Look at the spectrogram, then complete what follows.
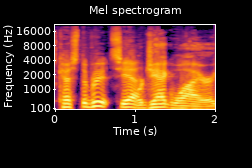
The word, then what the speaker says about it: Jaguar: Or Jaguar. You ever notice how some people say Jaguar? Some people say Jaguar. Yeah. Like why? Jaguar. Yeah, that's another one. That's too many syllables.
